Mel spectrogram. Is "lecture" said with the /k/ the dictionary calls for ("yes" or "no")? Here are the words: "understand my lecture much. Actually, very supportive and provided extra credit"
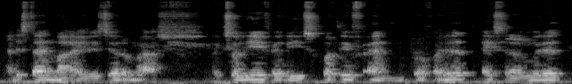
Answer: no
